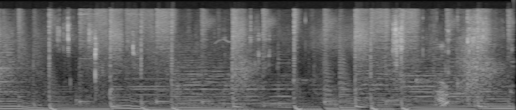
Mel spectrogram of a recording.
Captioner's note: eggs cracking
